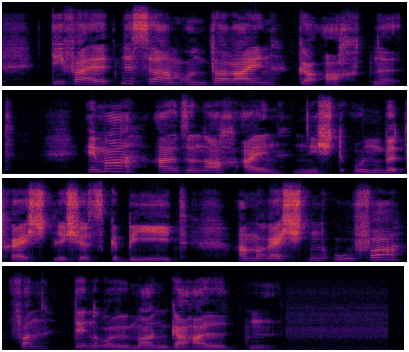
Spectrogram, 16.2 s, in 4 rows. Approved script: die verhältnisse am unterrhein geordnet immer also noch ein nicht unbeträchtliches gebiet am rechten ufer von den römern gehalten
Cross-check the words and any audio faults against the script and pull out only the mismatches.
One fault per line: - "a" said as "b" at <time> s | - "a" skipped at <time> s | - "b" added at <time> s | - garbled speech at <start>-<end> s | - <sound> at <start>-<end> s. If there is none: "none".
none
